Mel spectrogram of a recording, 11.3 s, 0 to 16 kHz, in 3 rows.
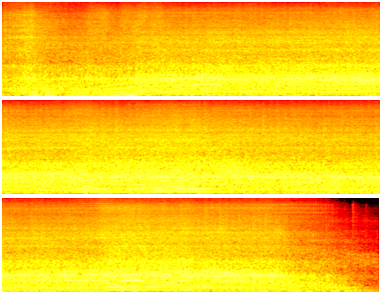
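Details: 1984 Honda Spree scooter, unused for years, after carburetor cleaning and fuel finally working up into it: the small two-stroke screams at a steady high pitch with no throttle input, held near redline. A runaway high idle, suspected fuel-related.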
